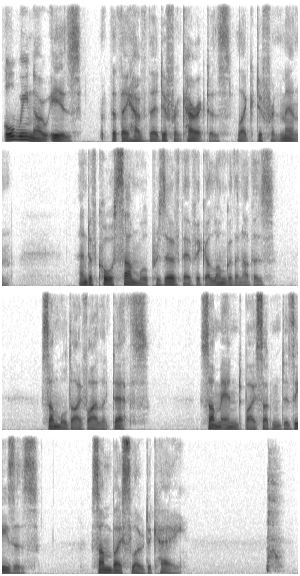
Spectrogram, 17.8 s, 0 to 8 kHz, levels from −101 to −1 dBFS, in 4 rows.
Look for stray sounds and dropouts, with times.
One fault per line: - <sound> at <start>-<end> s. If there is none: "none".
- cough at 17.3-17.6 s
